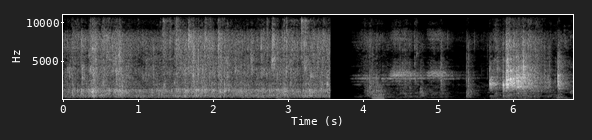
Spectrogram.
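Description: Raw peanuts in their shells being washed by hand in water, a close, busy sloshing and rustling for several seconds, then splashes, drips and clinks against the container in short, separate bursts.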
